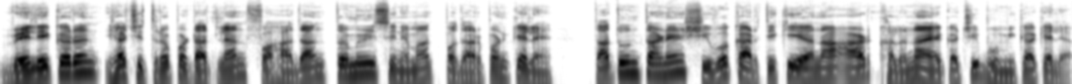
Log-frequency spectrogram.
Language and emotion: Goan Konkani, neutral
